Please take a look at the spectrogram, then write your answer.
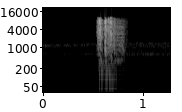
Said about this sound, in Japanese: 突然目の前でシャッター音がした。達也が携帯をシンジに向けて構えていた。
